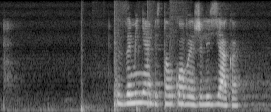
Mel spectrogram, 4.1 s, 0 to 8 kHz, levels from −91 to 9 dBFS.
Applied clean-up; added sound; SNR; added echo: none; Drum / Drum kit; 13 dB; reverberation time 2.9 s.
